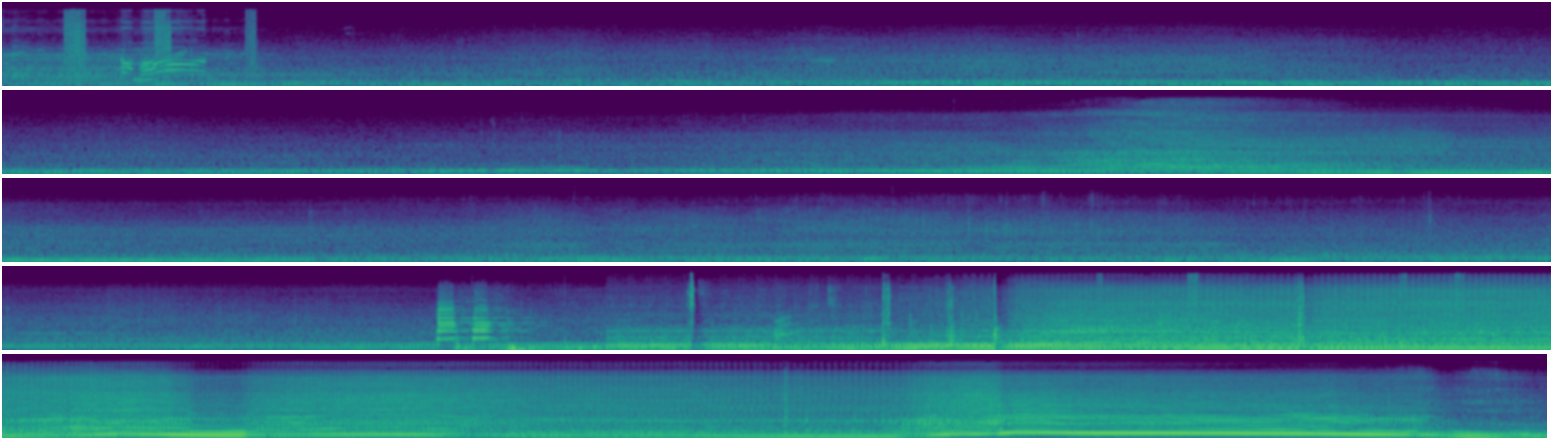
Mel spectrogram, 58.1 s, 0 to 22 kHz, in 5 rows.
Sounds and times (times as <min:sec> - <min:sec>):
Speech: 0:00.0 - 0:01.8, 0:40.5 - 0:41.0
Car: 0:00.0 - 0:58.0
Medium engine (mid frequency): 0:00.0 - 0:58.0.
